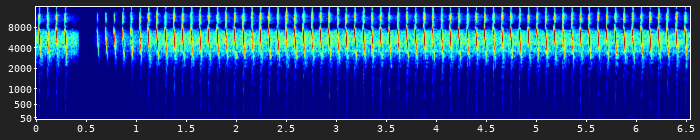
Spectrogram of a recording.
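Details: Ciblek kristal, the bar-winged prinia, with a full song meant to teach caged birds. A brief trill breaks off, then a long, very regular high-pitched rattle of quick sharp notes continues throughout, with a faint low hum behind it.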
